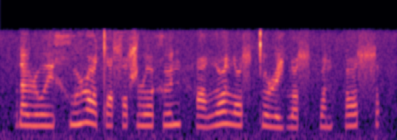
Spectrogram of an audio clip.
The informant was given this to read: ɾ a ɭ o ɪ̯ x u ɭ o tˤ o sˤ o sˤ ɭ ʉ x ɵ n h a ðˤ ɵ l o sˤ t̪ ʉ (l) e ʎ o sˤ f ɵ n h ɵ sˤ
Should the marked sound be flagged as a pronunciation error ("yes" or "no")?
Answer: yes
